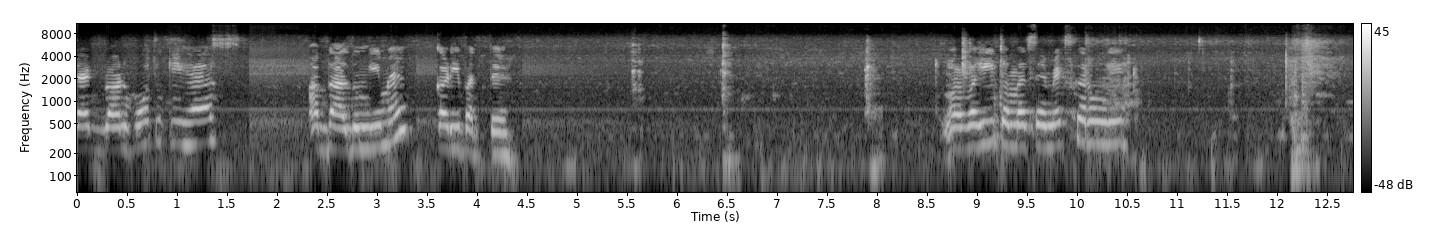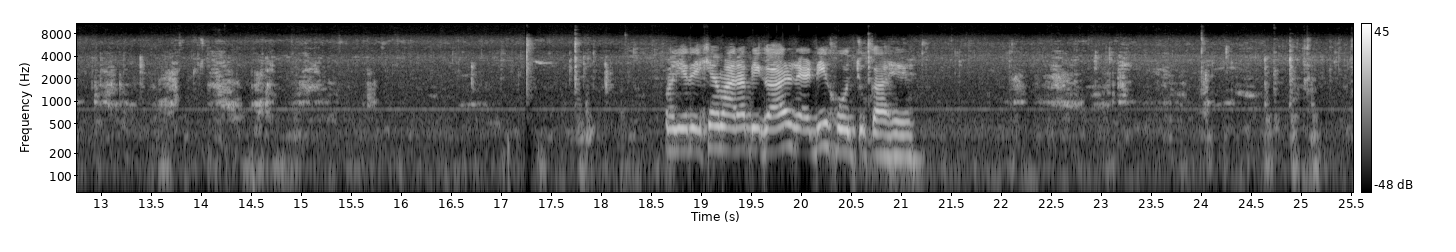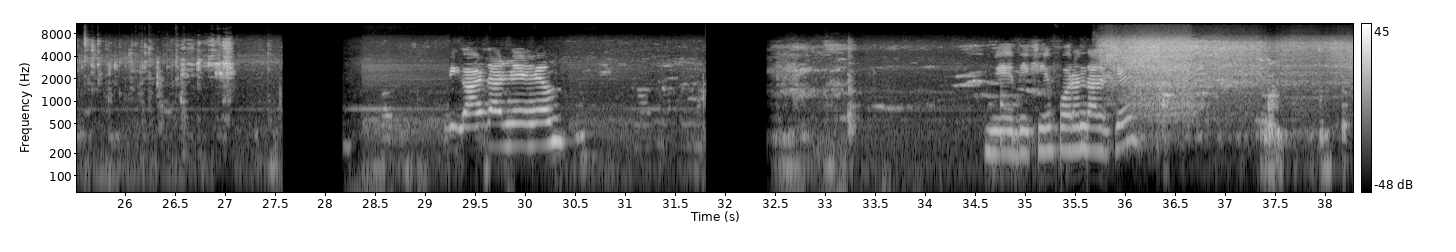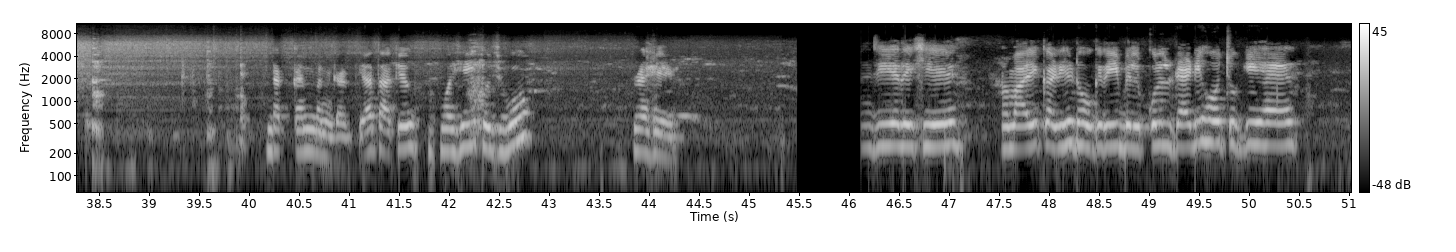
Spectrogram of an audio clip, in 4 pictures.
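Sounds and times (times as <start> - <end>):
onions sizzling in hot oil: 2.2 - 27.6, 35.7 - 44.3
spoon stirring and scraping: 8.8 - 19.3, 20.1 - 27.6, 37.4 - 38.7.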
